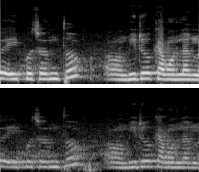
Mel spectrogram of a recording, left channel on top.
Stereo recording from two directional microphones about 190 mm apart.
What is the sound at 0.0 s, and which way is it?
A woman's voice, 40° left (ahead or behind).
